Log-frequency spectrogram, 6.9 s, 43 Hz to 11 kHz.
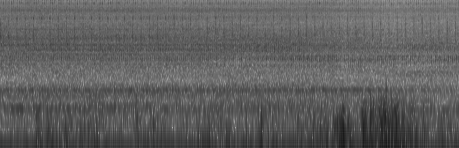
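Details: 2019 Kia Cerato (Forte) BD with 2.0L Nu MPi petrol engine, just after a cold start: fast, light ticking/clicking riding over the idle.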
